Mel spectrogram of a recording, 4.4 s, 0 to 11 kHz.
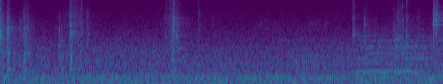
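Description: Polaroid SX-70 instant camera being handled and fired: a few faint clicks, then a faint short motor whir near the end as it cycles with nothing ejected, because the film cartridge has been slit so the pick arm pushes nothing out.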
